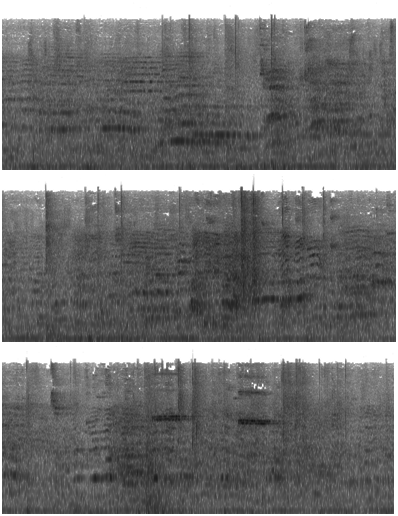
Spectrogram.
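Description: Young girls chatter and call out together in a large echoing gym.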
